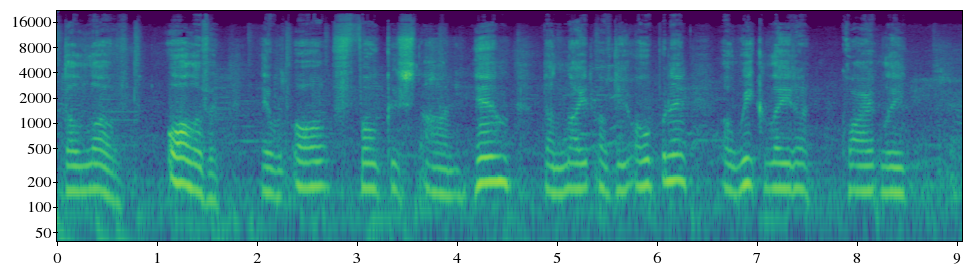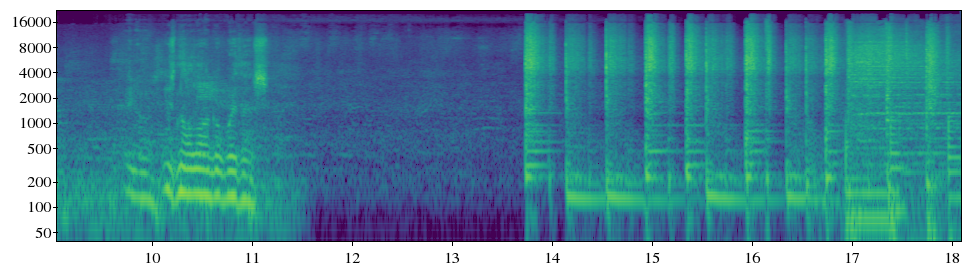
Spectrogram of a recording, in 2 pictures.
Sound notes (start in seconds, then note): 11.8 crowd chattering indistinctly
